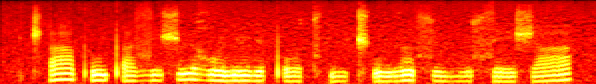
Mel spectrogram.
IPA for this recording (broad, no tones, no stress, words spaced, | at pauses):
t͡ʃʼapʼũ pʼaziʃɨ ʁũlʲũlʲapʼo t͡sʼi t͡ʃʼũɡɐ̃sʉʎu se ʃa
